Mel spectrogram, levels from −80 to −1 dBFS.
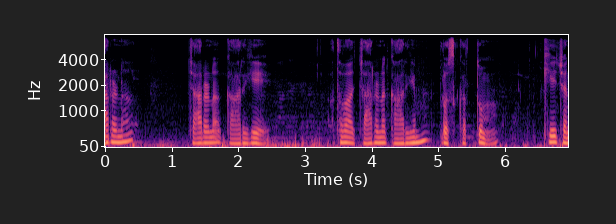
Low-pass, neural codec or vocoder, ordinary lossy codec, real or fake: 7.2 kHz; none; none; real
